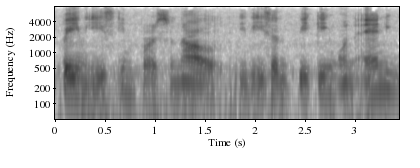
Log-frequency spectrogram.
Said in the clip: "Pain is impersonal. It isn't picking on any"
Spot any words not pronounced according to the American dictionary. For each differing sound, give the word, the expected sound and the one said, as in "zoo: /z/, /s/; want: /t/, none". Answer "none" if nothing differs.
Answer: is: /z/, /s/; isn't: /z/, /s/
